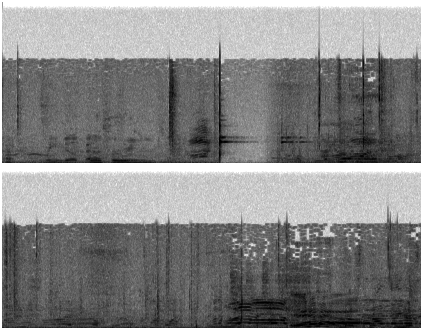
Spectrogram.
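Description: Baseball bat hitting the ball with a sharp crack about two seconds in, after which the sound drops out for half a second. Spectators then shout and cheer, loudest near the end.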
